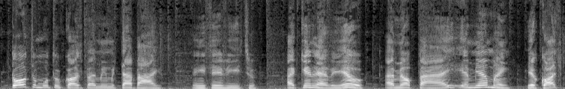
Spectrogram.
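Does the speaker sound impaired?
Yes: Down syndrome; young man.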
